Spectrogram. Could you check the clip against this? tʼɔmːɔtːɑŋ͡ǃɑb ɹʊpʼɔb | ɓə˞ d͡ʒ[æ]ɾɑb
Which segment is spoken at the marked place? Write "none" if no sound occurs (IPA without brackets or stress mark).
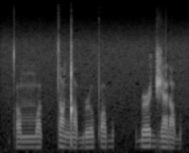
æ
